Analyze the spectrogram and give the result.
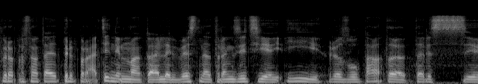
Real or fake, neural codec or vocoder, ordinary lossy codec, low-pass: fake; autoencoder, 22.05 kHz, a latent of 192 numbers a frame, VITS, trained on many speakers; AAC, 48 kbps; 9.9 kHz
